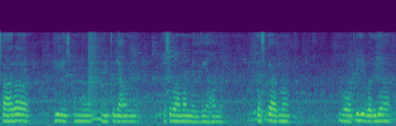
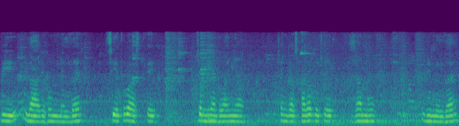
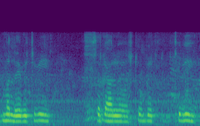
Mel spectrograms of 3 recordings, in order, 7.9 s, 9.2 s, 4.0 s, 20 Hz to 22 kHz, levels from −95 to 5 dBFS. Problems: background sounds at intervals, background conversations at intervals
